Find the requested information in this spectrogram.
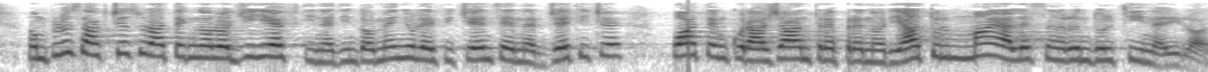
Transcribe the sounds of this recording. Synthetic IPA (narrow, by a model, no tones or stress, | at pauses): ɨnplusakt͡ʃe̞sulːat̪e̞xno̞lo̞d͡ʒije̞ft̪ine̞d̪ind̪o̞me̞niule̞fit͡ʃient̪sejene̞rd͡ʒe̞t̪it͡ʃe̞ | poat̪e̞ɨŋkuɾaʒaɨnt̪ɾe̞pɾe̞no̞ɾiat̪ulmajale̞sɨnɾɨnd̪ult̪ine̞ɾilo̞̰r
